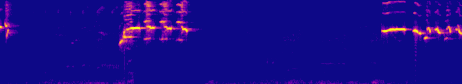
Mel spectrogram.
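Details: Oriental magpie-robin singing a training song: a brief note, silence, then a rising, warbled whistled phrase of about a second, another pause, and a final burst of clear repeated whistles.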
